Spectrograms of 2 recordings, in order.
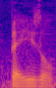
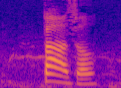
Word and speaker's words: Basel: ready first yeah well it says British pronunciation so would it be the same as as the the Swiss pronunciation Basel there you go what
